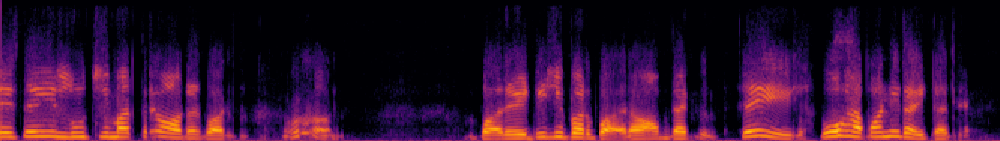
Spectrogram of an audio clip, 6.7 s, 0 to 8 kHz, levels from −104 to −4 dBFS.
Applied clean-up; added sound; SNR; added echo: neural diffusion model UNIVERSE++.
